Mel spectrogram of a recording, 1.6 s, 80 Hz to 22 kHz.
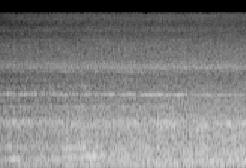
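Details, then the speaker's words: LS-swapped widebody Porsche 911 whose second cooling fan was previously unplugged: steady, even whirring rush with constant hum, no rattle or wobble, after reconnecting; fan works, seemingly medium speed, flowing the same air as the other. "it's working that sound good oh no that's good said to blow the cobwebs off but that's working that's working just as well they seem to be flowing the same amount of air"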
